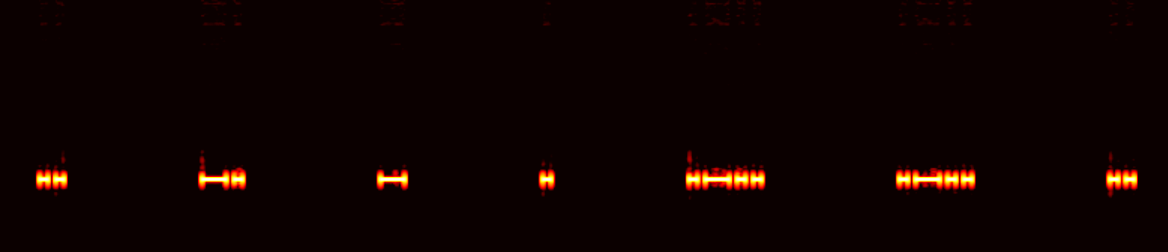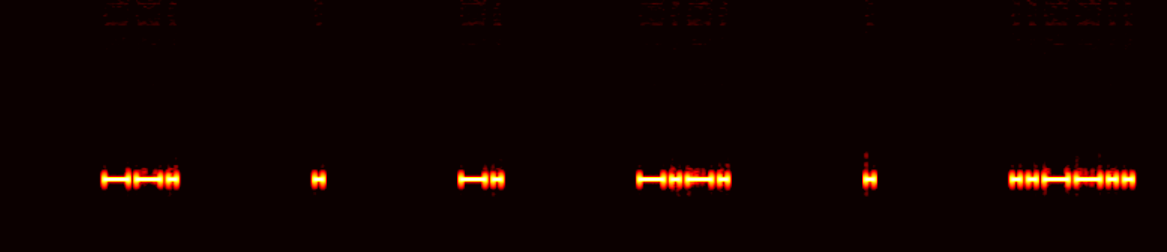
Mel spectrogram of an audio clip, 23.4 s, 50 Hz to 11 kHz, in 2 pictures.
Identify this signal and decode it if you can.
Morse code, heard as a keyed tone, about 15 wpm, spaced as for 5 wpm, 1000 Hz. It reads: INTELLIGENCE?
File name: qotdfiles / 5wpm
